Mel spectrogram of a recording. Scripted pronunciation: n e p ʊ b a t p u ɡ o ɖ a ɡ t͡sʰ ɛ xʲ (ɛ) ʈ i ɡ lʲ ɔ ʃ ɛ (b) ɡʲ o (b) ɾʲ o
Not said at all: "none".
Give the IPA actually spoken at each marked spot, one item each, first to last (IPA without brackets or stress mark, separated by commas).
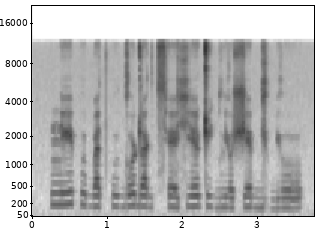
ɛ, b, b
